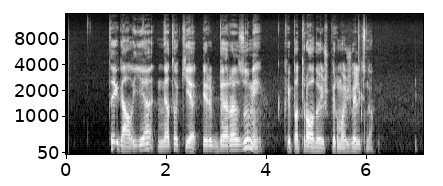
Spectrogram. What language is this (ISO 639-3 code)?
lit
